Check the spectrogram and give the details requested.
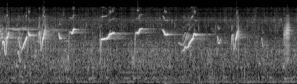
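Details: Fantail giving vigorous song with flowing water: clear whistled notes that slide up or down, spaced irregularly, mixed with quick chirps, about three per second.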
